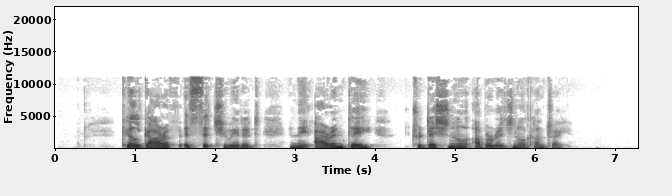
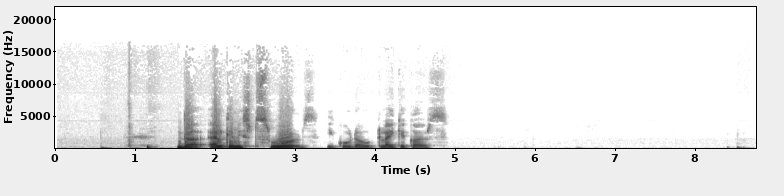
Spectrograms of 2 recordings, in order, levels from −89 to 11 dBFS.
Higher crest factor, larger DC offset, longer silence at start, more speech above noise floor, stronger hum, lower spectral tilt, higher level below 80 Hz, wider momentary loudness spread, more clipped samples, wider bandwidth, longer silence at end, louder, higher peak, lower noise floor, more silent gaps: about the same, 16 dB vs 16 dB; neither; first, 0.85 s vs 0.55 s; about the same, 61 dB vs 64 dB; neither; second, -4 dB/octave vs -8 dB/octave; second, -66 dBFS vs -46 dBFS; second, 14 LU vs 18 LU; neither; about the same, 11.5 kHz vs 12.5 kHz; second, 0.95 s vs 4.1 s; second, -17 LUFS vs -14 LUFS; about the same, -2 dBFS vs 0 dBFS; about the same, -78 dBFS vs -77 dBFS; neither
